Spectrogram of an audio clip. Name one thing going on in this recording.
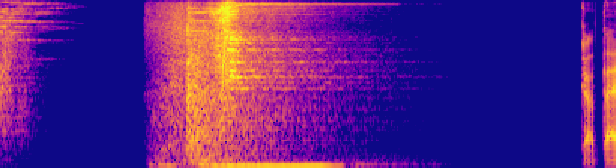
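A deep, booming magical burst swells and fades.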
